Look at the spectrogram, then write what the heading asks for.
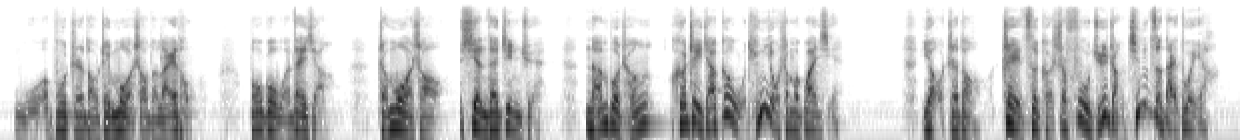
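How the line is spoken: Policeman, low voice. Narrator (Chinese): 警察低声说

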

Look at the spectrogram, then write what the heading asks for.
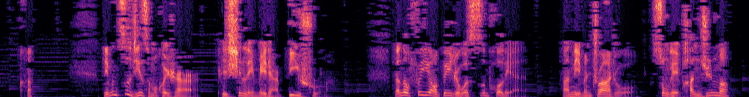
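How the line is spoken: Carefree laugh. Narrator (Chinese): 洒然一笑，道

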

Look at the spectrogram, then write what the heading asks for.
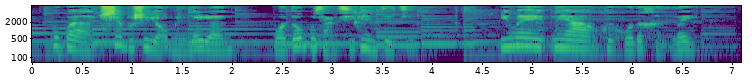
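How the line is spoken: Calm, flat reply. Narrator (Chinese): 他则淡淡的回应说

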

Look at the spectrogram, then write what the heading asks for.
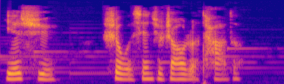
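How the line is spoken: Sighing. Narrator (Chinese): 钱嘉熙叹了口气

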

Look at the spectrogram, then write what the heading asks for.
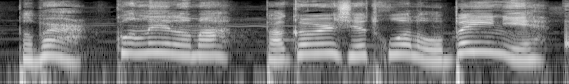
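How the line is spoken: Husband, loud. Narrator (Chinese): 她老公大声的说

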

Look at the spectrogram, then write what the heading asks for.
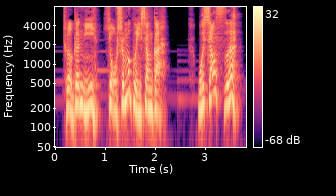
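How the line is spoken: Furious roar. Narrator (Chinese): 利哈乔夫咆哮起来，脸色灰白

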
